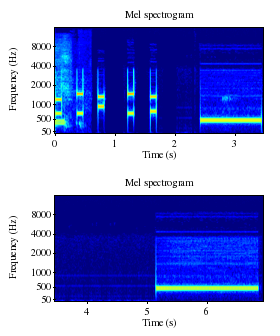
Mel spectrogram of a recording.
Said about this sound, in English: Let's dial the phone number, and we'll try and get you your second date.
